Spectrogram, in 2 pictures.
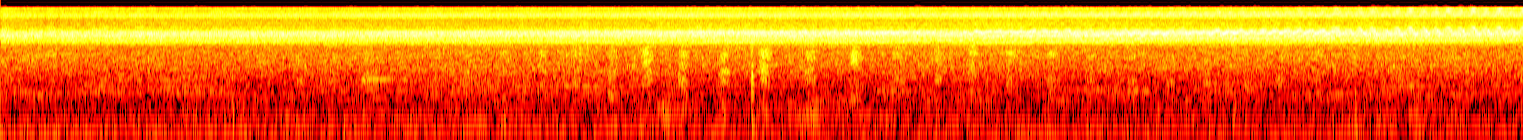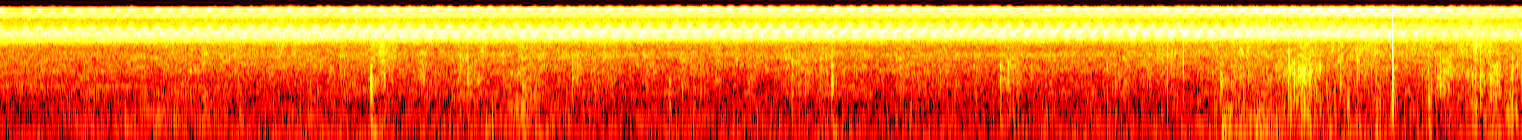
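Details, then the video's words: Late-summer cicada chorus among the trees of Kabusanji temple in the mountains of Takatsuki City, Japan, with minmin cicadas and tsukutsukuboshi; a dense, continuous high shrilling that swells slightly louder and rises a little in pitch, with a few soft knocks. "Cicadas' voice"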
